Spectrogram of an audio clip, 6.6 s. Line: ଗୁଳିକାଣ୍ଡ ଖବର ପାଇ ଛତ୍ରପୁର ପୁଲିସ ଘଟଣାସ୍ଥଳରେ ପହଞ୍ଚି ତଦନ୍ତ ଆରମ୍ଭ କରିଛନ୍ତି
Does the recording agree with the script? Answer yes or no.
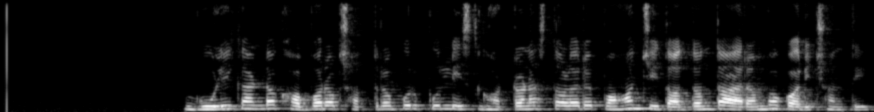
no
